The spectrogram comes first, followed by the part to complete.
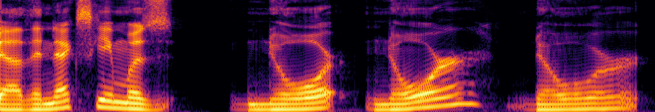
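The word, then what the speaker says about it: Nour: the next game was nor nor nor not like noir like noir it's n-o-u-r so i don't know how you pronounce that nor is it nor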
